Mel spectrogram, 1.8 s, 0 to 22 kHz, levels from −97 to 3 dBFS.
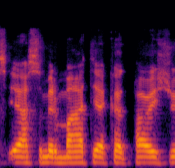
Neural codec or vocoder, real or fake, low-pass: none; real; 10.8 kHz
